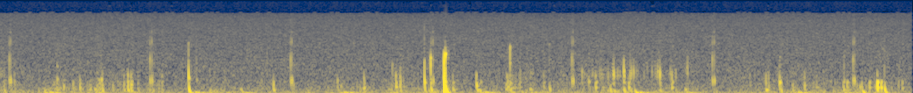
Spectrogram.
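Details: Stomach growling (borborygmi) from an empty stomach: irregular low gurgles, squeaks and bubbling pops from the belly.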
